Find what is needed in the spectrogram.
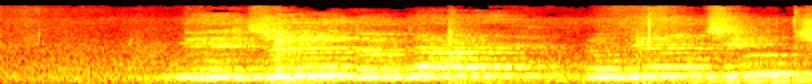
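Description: Two voices singing unaccompanied in close harmony, working through a phrase together. It starts about a second in with held notes and pauses briefly just before three seconds, then resumes.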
